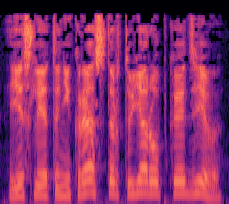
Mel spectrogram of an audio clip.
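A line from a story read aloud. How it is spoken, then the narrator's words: Wry snort. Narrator (Russian): хмыкнул Тормунд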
